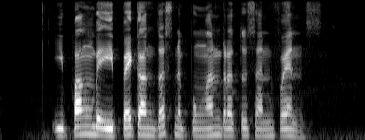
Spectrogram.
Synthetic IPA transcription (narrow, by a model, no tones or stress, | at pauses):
ʔipaŋbeipekant̪ɔsnəpuŋanrat̪usanfɛns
